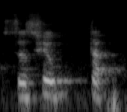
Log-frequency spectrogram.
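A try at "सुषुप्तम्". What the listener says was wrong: Okay, sushupta is fine, but is there a makara after that? Sushuptam. Oh, so then you can pronounce that ma.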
